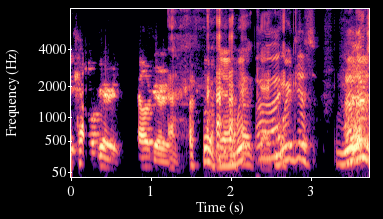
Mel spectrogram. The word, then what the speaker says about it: Calgary: We say Calgary. We say Calgary.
